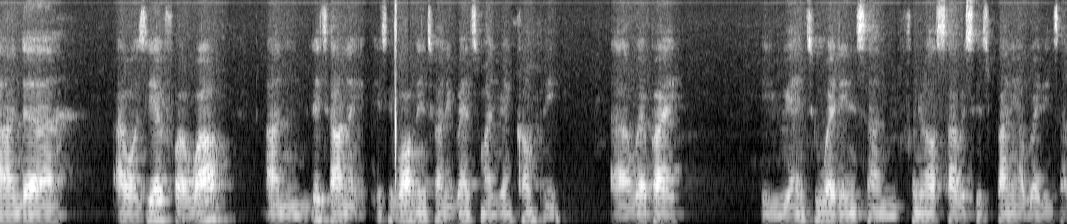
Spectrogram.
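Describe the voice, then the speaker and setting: Rattling along at a very fast pace, a man speaks at a medium pitch in a monotone, flat intonation. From Nigeria. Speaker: travel vlogger. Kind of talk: casual vlog monologue. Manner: halting, with many fillers and self-corrections.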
